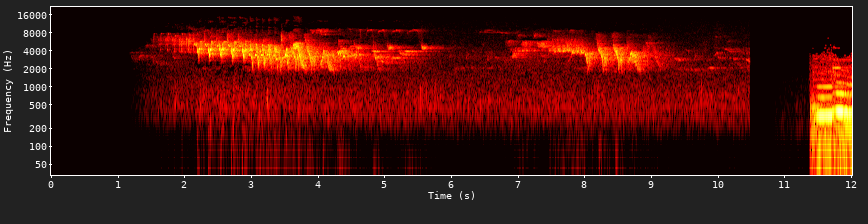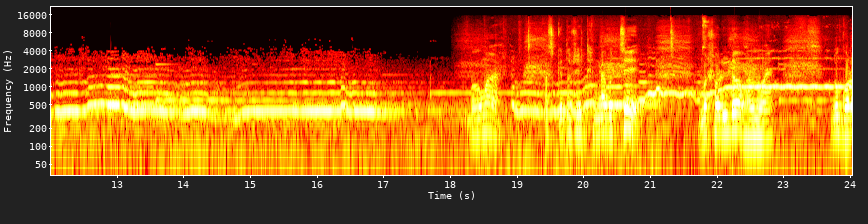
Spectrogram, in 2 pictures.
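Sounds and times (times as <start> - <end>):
birds chirping: 1.3 - 10.5, 18.1 - 24.0.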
